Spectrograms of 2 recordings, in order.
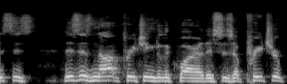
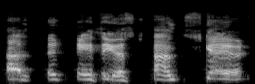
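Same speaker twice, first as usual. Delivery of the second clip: mock scared dying man; 5 semitones higher, slower than usual. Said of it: "he's like".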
